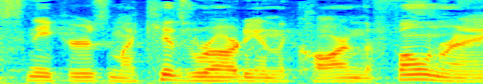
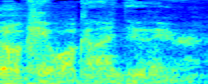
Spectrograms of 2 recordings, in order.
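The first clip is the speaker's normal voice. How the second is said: whisper; 5 semitones lower, 15 dB quieter, faster than usual. Retold or imitated. Thinking aloud during call.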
